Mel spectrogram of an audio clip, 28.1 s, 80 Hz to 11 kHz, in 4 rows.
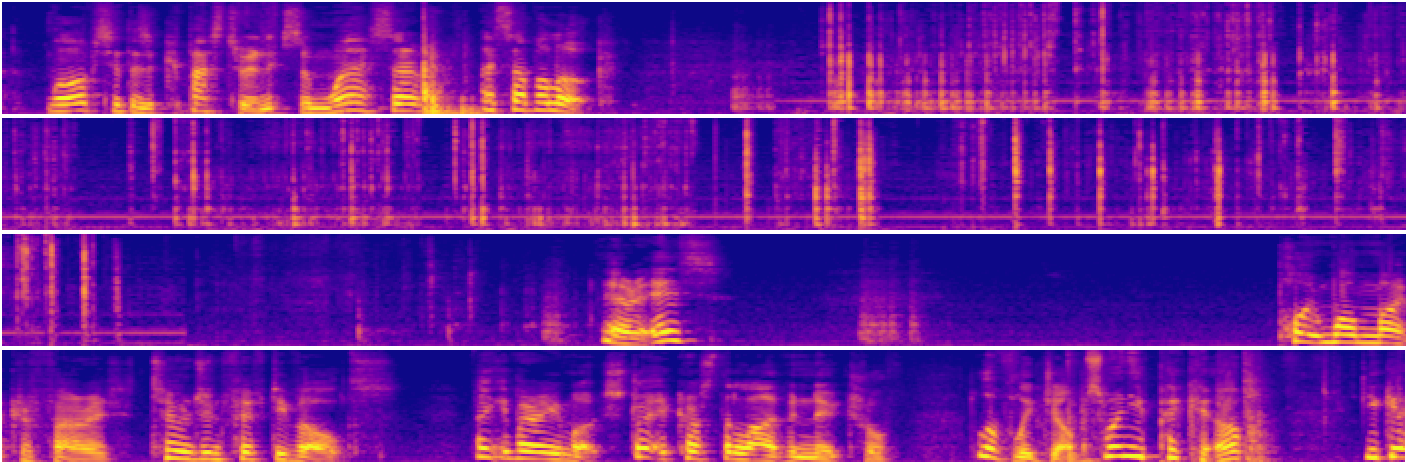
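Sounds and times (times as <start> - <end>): faint steady hum: 0.0 - 28.0
plastic parts clicking and rattling: 4.1 - 14.6.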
